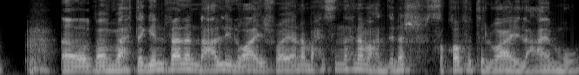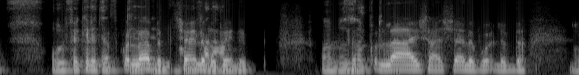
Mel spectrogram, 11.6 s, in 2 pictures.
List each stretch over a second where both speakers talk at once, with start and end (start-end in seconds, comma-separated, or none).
6.8-8.2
